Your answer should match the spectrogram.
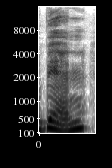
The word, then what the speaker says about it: been: exceptions in american english the word been as in how have you been is pronounced as i but in british english it sounds like ee the same as the food beans also in the word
